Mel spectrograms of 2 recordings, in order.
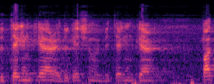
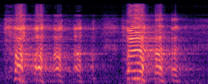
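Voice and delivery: loud, high acted belly laugh; big laughter; 10 semitones higher, 5 dB louder than usual. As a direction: burst out in a big booming mock laugh from the earth. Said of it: "coming a big laughter".

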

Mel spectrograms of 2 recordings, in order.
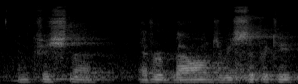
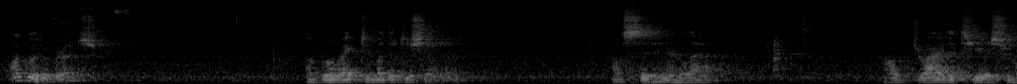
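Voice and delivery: gentle reassurance; 3 semitones lower, 10 dB quieter than usual. Acted. Subhadra calmly consoles everyone.

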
